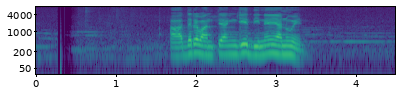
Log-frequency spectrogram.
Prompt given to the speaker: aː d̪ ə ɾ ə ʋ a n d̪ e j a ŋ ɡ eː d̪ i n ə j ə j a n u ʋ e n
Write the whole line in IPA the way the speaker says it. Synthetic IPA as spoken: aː d̪ ə ɾ ə ʋ a n t̪ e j a ŋ ɡ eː d̪ i n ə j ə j a n u ʋ e n

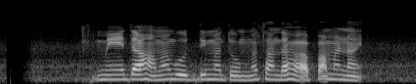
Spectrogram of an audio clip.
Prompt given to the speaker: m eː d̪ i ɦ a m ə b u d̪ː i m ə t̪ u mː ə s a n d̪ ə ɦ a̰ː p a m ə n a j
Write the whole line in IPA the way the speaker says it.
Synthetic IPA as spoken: m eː d̪ a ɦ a m ə b u d̪ː i m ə t̪ u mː ə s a n d̪ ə ɦ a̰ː p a m ə n a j

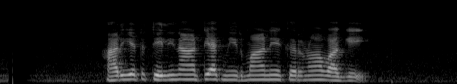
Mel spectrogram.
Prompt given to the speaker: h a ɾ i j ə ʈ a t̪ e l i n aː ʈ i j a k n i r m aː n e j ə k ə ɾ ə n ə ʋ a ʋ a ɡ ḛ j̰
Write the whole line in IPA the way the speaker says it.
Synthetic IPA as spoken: h a ɾ i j ə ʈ ə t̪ e l i n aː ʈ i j a k n i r m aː n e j ə k ə ɾ ə n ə ʋ a ʋ a ɡ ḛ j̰

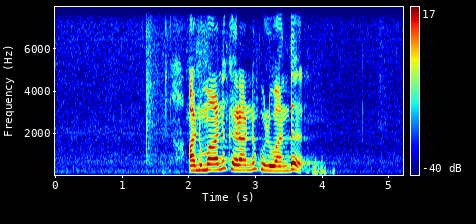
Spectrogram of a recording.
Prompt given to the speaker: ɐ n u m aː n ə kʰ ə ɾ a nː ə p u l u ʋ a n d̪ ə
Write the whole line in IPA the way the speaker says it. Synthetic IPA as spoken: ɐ n u m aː n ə k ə ɾ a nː ə p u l u ʋ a n d̪ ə

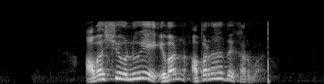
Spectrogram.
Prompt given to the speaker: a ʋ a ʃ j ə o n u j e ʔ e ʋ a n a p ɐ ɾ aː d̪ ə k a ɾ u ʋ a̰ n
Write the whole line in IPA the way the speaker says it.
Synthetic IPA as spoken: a ʋ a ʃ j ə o n u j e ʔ e ʋ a n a p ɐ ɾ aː d̪ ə k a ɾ u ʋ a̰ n

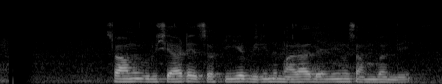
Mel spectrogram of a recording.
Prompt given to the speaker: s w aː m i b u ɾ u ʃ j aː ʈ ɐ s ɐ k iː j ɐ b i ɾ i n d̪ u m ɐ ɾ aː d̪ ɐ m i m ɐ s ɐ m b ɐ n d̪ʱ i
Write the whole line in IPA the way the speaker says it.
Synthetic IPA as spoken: s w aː m i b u ɾ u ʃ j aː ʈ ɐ s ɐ k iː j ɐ b i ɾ i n d̪ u m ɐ ɾ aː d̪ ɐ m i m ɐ s ɐ m b ɐ n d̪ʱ i

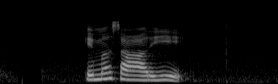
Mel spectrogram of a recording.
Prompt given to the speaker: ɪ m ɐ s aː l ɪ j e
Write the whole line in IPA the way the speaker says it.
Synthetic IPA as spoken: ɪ m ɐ s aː ɾ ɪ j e

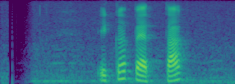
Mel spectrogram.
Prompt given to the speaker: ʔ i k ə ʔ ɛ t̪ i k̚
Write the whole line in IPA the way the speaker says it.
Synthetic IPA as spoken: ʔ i k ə p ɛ t̪ a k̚

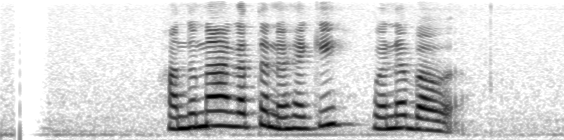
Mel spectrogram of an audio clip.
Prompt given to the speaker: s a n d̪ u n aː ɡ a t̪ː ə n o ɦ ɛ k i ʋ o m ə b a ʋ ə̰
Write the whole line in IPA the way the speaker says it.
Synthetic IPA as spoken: h a n d̪ u n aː ɡ a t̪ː ə n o ɦ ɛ k i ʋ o n ə b a ʋ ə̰

